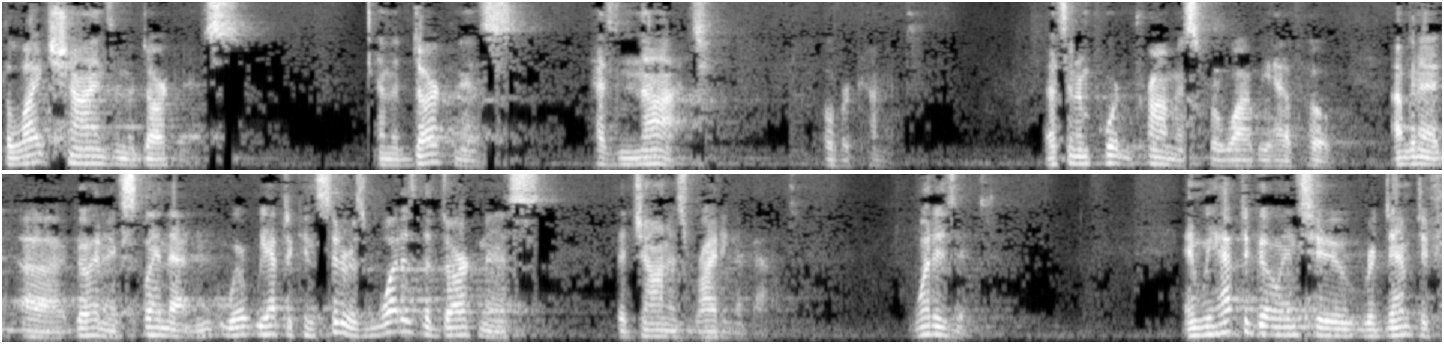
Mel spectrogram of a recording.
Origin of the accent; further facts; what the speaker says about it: Pittsburgh, Pennsylvania, United States; I grew up in Pittsburgh in the 70s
